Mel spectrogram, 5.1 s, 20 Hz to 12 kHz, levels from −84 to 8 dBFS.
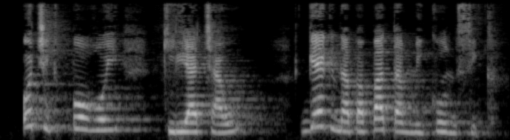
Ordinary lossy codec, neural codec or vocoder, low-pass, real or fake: Opus, 64 kbps; none; 10.8 kHz; real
